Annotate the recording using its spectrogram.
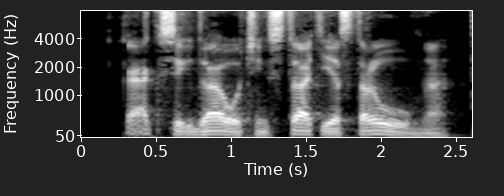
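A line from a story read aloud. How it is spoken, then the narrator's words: Mocking imitation through teeth. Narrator (Russian): процедил Рамон, пародируя интонации Накаямы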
